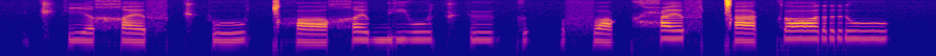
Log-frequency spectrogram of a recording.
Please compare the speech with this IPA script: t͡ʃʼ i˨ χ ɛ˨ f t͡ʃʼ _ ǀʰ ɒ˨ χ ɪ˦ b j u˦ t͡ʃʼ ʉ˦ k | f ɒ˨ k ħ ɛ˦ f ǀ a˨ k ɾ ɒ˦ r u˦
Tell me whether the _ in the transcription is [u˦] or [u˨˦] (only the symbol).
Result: u˨˦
